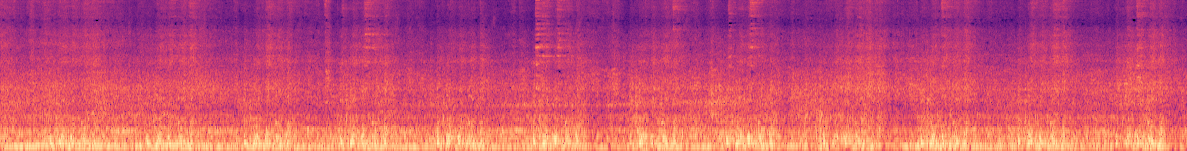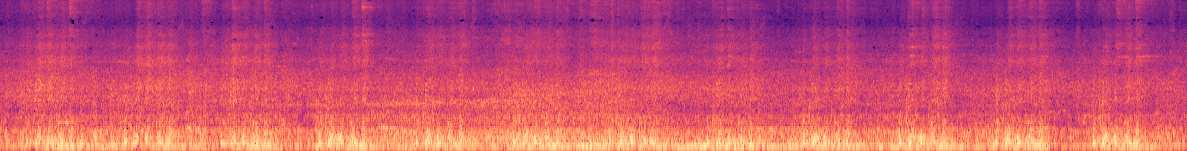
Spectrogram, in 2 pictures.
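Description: Freight train of ethanol tank cars rolling past, steel wheels clacking in a steady rhythm over the rail joints.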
